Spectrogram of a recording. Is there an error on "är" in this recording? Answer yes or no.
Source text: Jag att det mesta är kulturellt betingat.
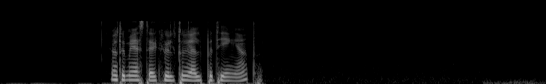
no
